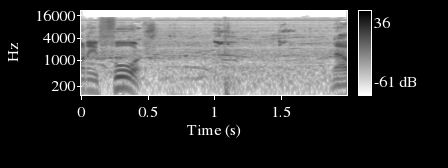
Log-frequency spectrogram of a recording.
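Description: A basketball dribbled on a hardwood court, a few faint bounces, over the low murmur of an arena crowd.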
